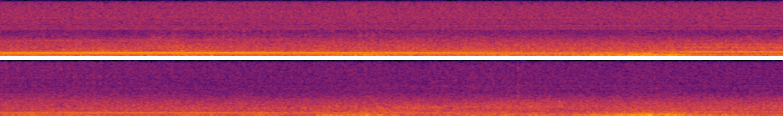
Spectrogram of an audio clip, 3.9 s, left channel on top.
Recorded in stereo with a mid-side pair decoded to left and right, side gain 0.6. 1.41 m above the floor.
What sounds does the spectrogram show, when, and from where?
0.0 s a machine running: 55° left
